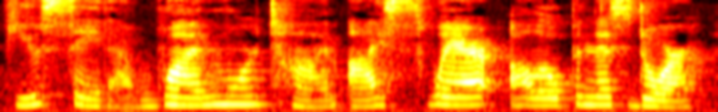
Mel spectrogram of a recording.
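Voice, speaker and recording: A woman's voice: mid-range voice, fairly even intonation, slow. Woman as a bratty, sneering big sister. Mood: scornful. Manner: scornful, dismissive. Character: defiant, sneering older sister, a bratty girl.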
